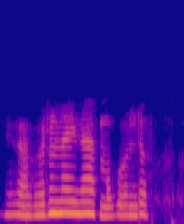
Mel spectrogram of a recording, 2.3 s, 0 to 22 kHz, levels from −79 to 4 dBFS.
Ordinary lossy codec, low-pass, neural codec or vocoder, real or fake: MP3, 16 kbps; 3.6 kHz; none; real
